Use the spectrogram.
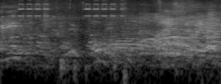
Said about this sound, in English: There's the whistle for half time, and at the break,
